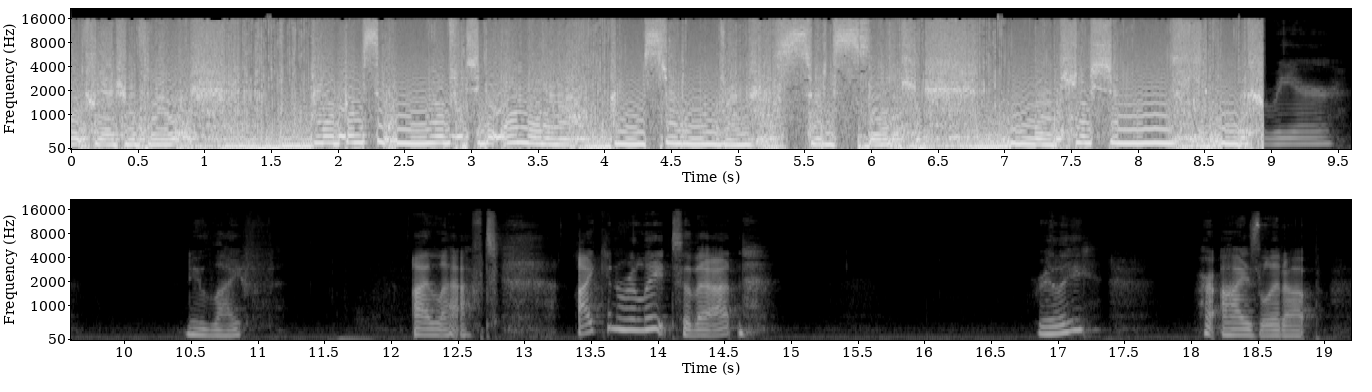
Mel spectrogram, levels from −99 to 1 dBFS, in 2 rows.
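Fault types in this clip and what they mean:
Signed and unsigned mixed up: from 0 to 8.94 s the speech becomes very loud, harsh noise with quiet gaps as loud as speech, likely from misread 16-bit sign bits, unlike clipping.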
